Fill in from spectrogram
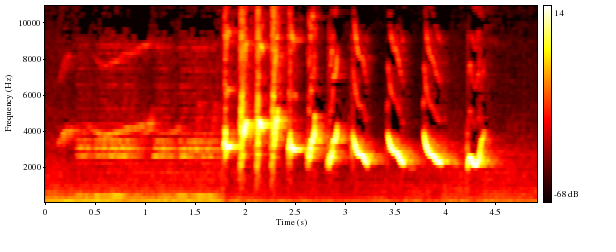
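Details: Faint steady high tone, then a greater green leafbird bursts into a screaming series of about ten sharp, strident notes, several sliding downward, aimed at provoking other leafbirds.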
